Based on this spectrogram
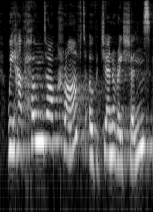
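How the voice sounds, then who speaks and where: With a Welsh accent, a woman speaks fairly slowly and with lively intonation in a room with audible echo. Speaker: company director presenting at a launch event. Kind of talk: formal event speech. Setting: stage with live audience in a palace hall. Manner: formal.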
